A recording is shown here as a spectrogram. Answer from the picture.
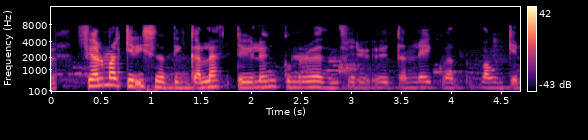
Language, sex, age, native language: Icelandic, female, 18-19, Icelandic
